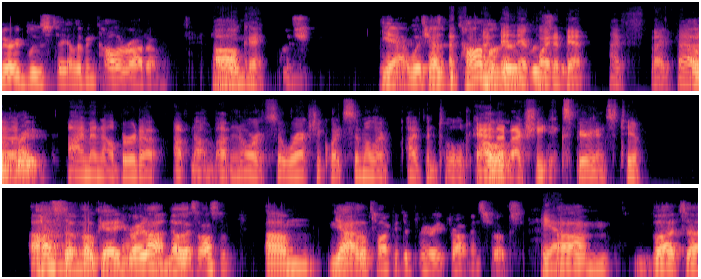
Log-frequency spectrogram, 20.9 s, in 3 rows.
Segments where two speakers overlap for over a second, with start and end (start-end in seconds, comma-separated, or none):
4.5-5.8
